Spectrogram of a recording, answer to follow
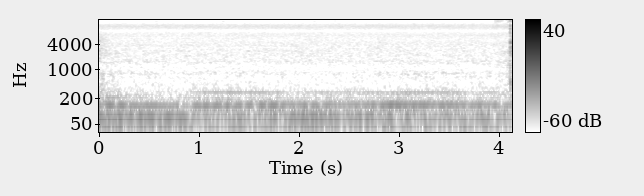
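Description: Quiet room tone with a faint, steady low hum and no distinct events.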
